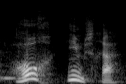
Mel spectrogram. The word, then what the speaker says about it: Hooghiemstra: I promised to help you pronounce the name, right? The name is Hooghiemstra.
